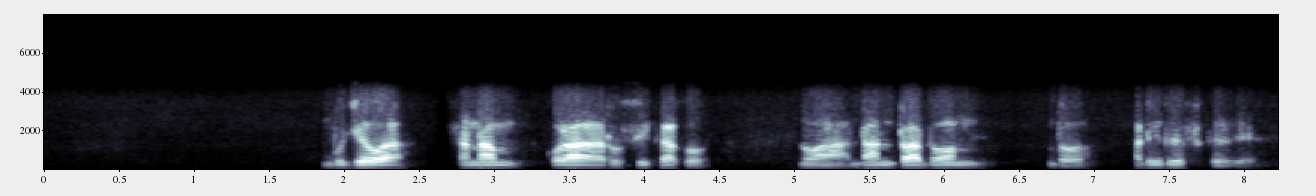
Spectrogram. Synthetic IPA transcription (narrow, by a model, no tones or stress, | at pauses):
bud͡ʒʱɛwa | sanamkɔɽaɾusikakɔ | nɔwaɖant̪ɾad̪ɔn | d̪ɔ | əɖiɾəskəɡɛ̰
